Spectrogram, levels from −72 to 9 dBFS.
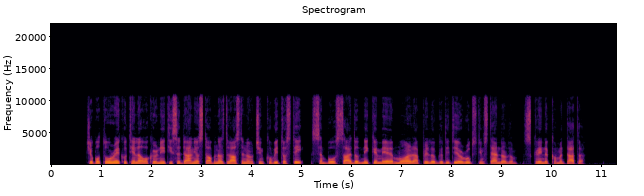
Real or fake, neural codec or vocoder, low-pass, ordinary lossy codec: fake; codec, 16 kHz in and 24 kHz out, 0.4 kbps, LongCat-Audio-Codec, two codebook decoder; 10.8 kHz; none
